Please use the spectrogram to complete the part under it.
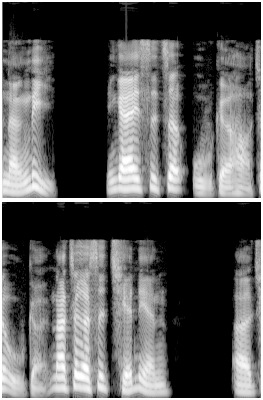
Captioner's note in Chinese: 笑~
